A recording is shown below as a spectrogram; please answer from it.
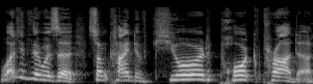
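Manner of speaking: loose put-on Eastern European accent. Imitating an actor's line from a show: vaguely eastern european accent. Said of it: "I'm doing the vaguely Eastern European accent".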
